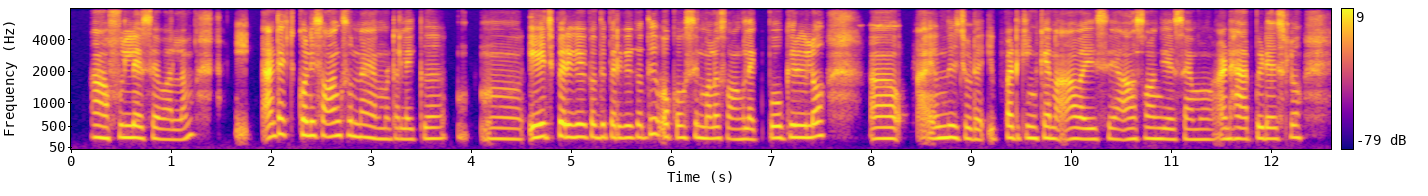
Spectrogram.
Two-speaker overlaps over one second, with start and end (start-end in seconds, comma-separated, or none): none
